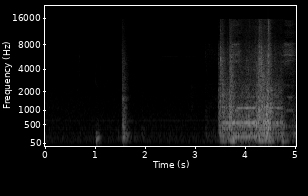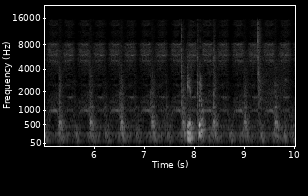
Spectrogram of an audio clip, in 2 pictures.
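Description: Inkjet printer starting a colour print job about three and a half seconds in, running with a steady whir and a train of regular mechanical clicks. Before it starts there are two faint soft knocks.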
